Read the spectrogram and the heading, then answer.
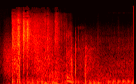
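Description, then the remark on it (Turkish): Dense, continuous gunfire with repeated sharp cracks and heavy low booms overlapping in a loud, chaotic barrage, with no one speaking; Russian fire in a firefight in a wooded area, filmed by a Ukrainian soldier in a trench. “Rus ateşini görüntülemeye başladı. Bir süre sonra kurşunların hedefi olan asker omzundan yaralandı.”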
